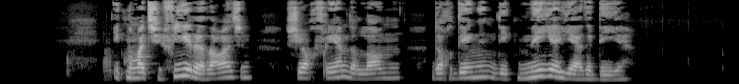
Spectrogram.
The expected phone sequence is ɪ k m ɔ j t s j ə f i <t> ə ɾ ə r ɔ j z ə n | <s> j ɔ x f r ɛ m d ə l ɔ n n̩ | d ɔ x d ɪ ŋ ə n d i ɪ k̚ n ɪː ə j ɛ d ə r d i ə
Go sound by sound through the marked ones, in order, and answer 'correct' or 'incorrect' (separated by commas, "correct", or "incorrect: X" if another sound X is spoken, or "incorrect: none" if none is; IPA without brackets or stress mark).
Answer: incorrect: none, correct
